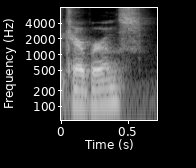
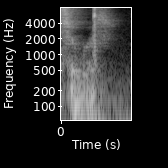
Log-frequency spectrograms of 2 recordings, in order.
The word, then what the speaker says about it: Kerberos: Really, it should like the Greek would pronunciation would be Kerberos. So, mm-hmm. – but yeah, we call it Cerberus.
